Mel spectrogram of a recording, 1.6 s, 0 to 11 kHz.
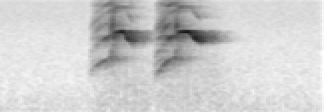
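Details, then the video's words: Greater green leafbird, wild-caught two days earlier and credited with imitating ten birds; two quick, bright, rising-then-flat whistled notes in close succession. "burung cucak ijo yang bisa meniru 10 suara burung lain"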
